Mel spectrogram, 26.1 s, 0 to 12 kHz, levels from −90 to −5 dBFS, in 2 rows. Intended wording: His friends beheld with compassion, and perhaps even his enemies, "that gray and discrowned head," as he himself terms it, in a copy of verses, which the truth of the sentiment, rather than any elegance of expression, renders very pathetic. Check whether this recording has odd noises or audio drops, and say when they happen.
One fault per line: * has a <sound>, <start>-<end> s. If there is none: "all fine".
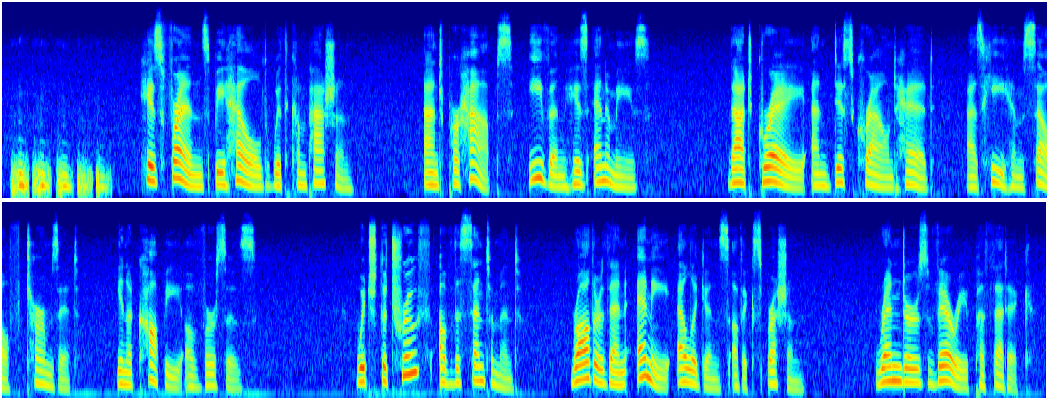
* has a laugh, 0.1-1.4 s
